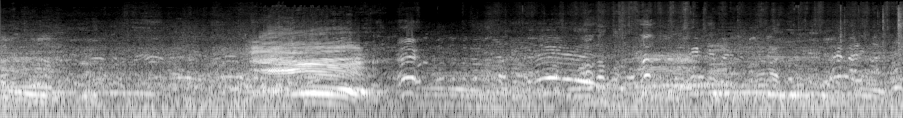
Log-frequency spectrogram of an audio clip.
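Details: Sahiwal bull calves, a pair of one pure Sahiwal and one Sahiwal cross, at a busy cattle market near Sylhet, Bangladesh: a short, rising and falling moo midway, with men talking and bargaining throughout.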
